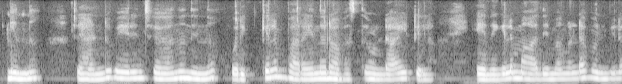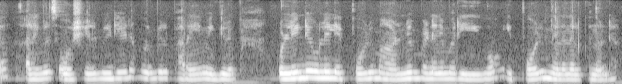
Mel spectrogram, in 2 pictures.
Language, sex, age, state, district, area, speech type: Malayalam, female, 18-30, Kerala, Palakkad, rural, spontaneous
